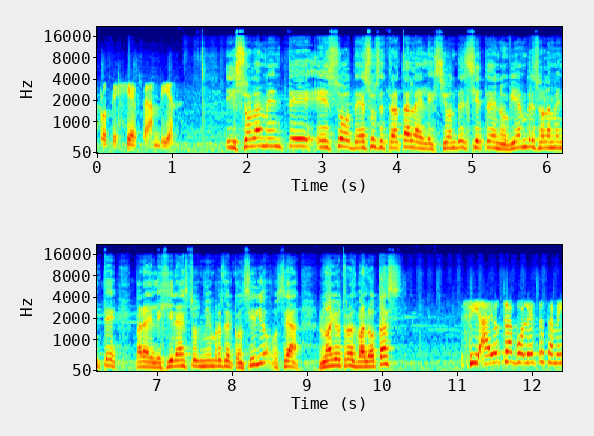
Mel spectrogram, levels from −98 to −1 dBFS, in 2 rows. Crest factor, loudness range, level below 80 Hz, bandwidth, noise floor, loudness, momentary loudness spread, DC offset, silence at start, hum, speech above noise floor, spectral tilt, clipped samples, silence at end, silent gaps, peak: 14 dB; 2 LU; -52 dBFS; 19.5 kHz; -45 dBFS; -18 LUFS; 8 LU; under 0.1%; 0.05 s; none; 27 dB; -5.5 dB/octave; under 0.1%; 0 s; none; -4 dBFS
